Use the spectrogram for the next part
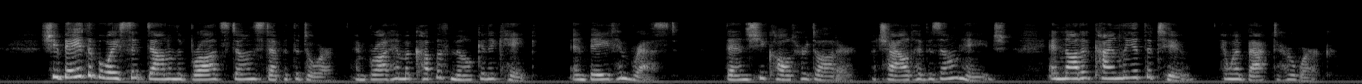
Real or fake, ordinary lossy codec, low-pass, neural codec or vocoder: real; AAC, 32 kbps; 7.2 kHz; none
